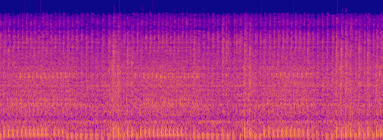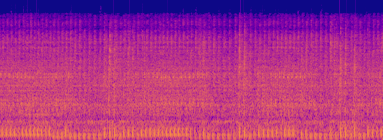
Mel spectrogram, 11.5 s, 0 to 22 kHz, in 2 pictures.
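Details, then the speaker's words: 1967 Sears Suburban 10 lawn tractor, single-cylinder engine running during restoration: steady thump that swells and sags every few seconds; brake cleaner sprayed behind the engine changed RPM, revealing a vacuum leak causing unstable running. "well I discovered an issue you I got some brake cleaning I shot it in behind here and it changed RPM when I did that so it's got um vacuum leaks so I'm going to take care of that"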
